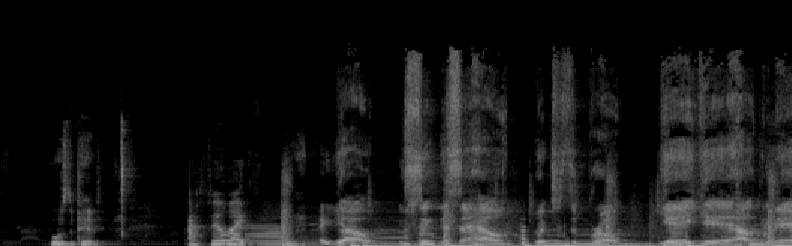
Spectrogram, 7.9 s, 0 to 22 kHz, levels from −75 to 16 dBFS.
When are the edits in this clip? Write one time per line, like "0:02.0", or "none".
0:02.6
